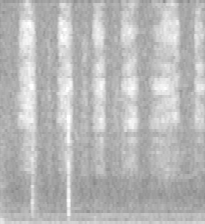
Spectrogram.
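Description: Faint scratching of a pencil moving over paper as strokes are drawn, over a faint steady room hum.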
